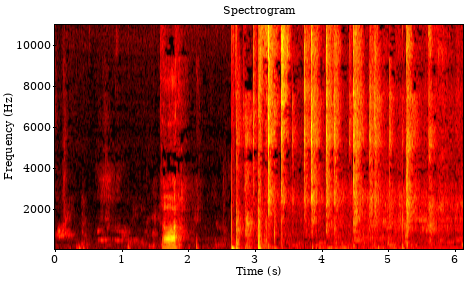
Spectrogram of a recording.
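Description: A dog's claws click on a hard floor.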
